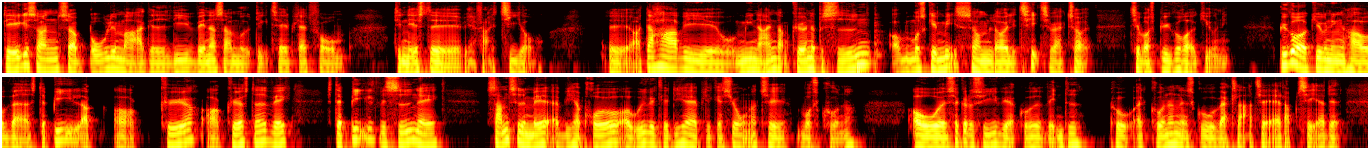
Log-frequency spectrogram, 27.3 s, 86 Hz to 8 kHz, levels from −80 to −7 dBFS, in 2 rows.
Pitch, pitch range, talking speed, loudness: 95 Hz, 85-110 Hz, 185 wpm, -22 LUFS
